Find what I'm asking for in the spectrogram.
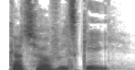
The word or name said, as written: kartoffelske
